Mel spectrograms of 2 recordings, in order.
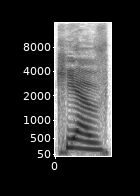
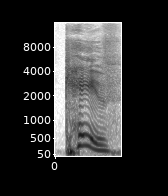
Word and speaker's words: Kyiv: a nonprofit based in Kyiv, not Kyiv, not Kiev, but Kyiv There you go. is the appropriate way to pronounce it.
